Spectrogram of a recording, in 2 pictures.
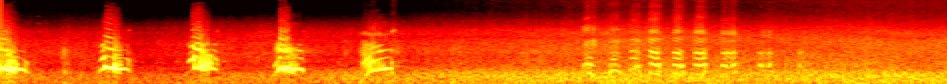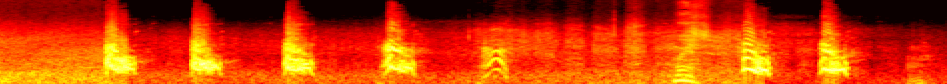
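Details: Dog on a beach at Busselton, playing a digging game, gives short sharp barks in quick bursts of about two per second, with a pause and softer rapid yips midway, over a steady background wash.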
